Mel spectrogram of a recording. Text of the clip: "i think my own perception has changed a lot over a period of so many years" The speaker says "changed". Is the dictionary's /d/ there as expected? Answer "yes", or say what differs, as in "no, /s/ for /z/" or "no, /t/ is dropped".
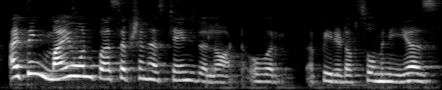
yes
